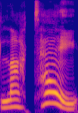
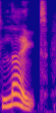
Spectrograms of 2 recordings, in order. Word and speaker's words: latte: The word latte is latte, not late.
